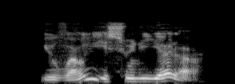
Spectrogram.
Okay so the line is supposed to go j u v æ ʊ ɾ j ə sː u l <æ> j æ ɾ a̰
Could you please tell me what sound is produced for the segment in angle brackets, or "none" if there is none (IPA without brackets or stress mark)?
i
